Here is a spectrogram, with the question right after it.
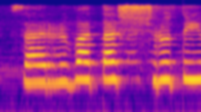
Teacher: ವಿಸರ್ಗದ ಅರ್ಧಶ ಮುಂದಿನ ಶಬ್ದದ ಶ್ರುತಿ ಒಟ್ಟಿಗೆ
